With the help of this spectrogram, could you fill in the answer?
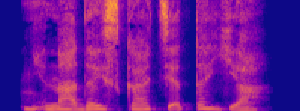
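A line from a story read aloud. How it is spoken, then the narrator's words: Frightened whisper. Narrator (Russian): побледневшими губами прошептала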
